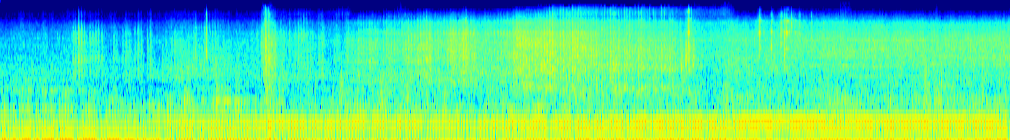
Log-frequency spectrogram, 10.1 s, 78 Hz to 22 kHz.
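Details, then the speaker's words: Nissan 240SX S13 KA24DE turbo, cold start idle warming up on old fouled plugs after fuel lines replaced: low loping idle with irregular chuff and skips; still misfiring and running very rich; owner suspects fouling plugs or dirty injectors. "I guess it's a cold start. This thing runs hella rich. Let it warm up a little bit. It's definitely still missing."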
